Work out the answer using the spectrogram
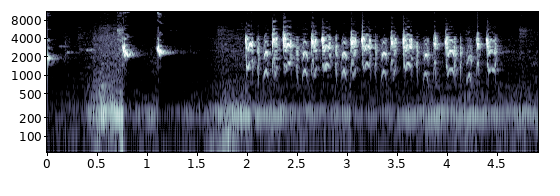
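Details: Sooty-headed bulbul in an aggressive, excited song aimed at provoking other birds to respond; a few sharp chirps, then a long, fast, jangling sequence of bubbly notes over a low steady hum.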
